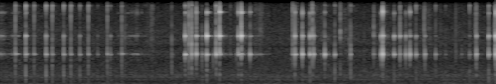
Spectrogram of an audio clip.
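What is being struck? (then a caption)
Glass drinking tumbler. Long fingernails tap along the sides and rim of a small, hollow, empty clear glass tumbler with a thick tinted base. The result is a series of quiet, quick, bright clicks, each with a brief high glassy ring, loosely clustered into bursts.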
